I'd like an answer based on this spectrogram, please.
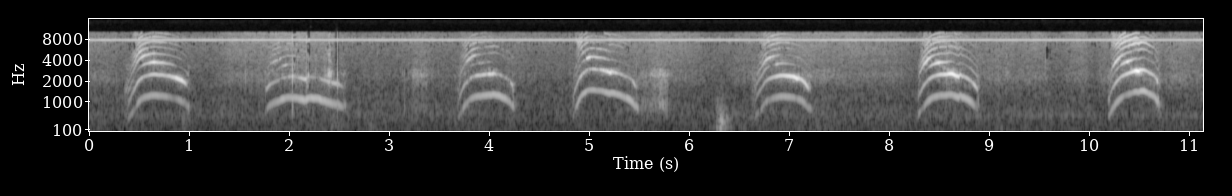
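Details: Fawn female Abyssinian kitten aged two weeks gives a series of about seven thin, high meows, each rising and dropping in an arch, roughly one every one and a half seconds, over a steady high whine.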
